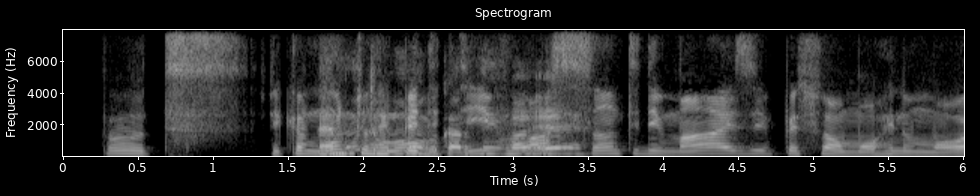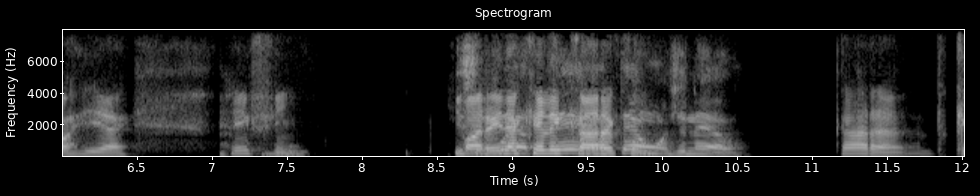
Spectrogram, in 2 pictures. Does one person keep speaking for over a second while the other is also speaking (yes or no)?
yes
